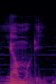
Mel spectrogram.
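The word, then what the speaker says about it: 家守: 漢字で書くと「家を守る」って書いてヤモリって読むんですよね。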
